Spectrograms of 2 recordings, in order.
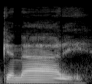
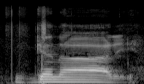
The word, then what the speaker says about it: Gennady: everybody this story of Gennady pronounced gay not e this is a really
